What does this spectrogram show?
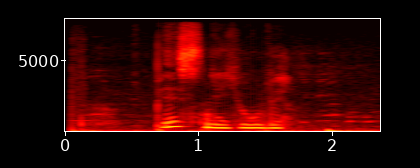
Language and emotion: Russian, sad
